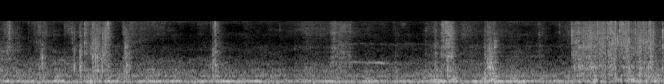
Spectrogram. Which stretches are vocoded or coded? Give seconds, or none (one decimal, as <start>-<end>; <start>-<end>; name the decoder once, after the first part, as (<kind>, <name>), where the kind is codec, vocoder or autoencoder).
0.5-1.3 (vocoder, BigVGAN v2); 2.9-5.9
